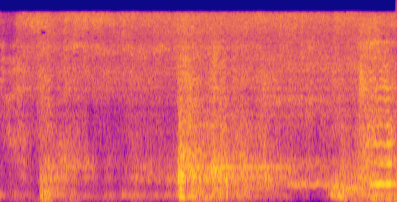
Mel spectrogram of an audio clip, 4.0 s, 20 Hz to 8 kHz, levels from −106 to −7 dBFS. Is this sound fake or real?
fake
